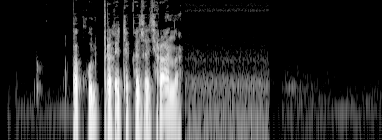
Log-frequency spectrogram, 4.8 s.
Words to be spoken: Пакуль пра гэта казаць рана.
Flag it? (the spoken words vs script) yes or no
no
